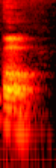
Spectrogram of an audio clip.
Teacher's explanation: जब हम अ बोलते हैं तो जीभ को हम अंदर की तरफ खींचते हैं, थोड़ा सा नीचे लेते हुए अंदर की तरफ जब खींचते हैं तो ये यहाँ का हमारा ये जो भाग है मुड़ता है। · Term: मध्य स्वर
